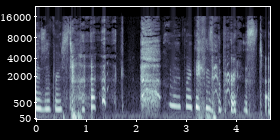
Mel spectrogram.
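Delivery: loud, laughing through the words. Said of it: "I'm laughing so hard".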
